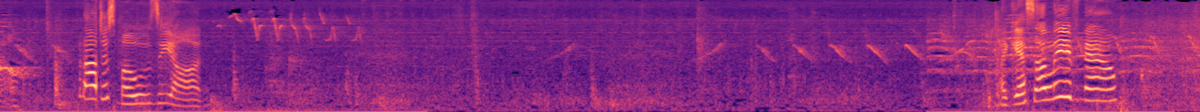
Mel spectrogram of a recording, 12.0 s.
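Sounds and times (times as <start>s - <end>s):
faint outdoor background noise: 0.0s - 12.0s
bird chirping falling notes: 8.7s - 12.0s.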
